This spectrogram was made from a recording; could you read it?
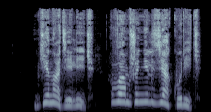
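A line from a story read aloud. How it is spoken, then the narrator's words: Nurse exclaiming. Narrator (Russian): воскликнула медсестра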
